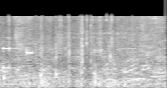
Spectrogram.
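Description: Checkout beeps from a store scanner or card terminal: two short high beeps near the start, the second slightly lower, over steady background chatter.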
